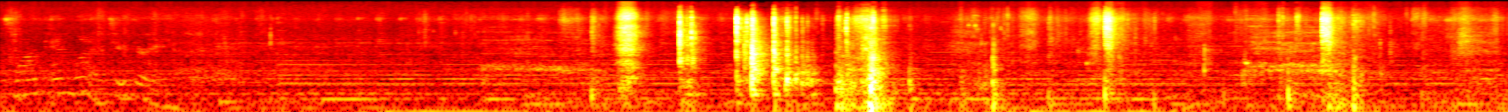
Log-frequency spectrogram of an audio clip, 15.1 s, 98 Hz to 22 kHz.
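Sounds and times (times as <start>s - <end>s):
tools and parts clattering: 6.8s - 11.6s.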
